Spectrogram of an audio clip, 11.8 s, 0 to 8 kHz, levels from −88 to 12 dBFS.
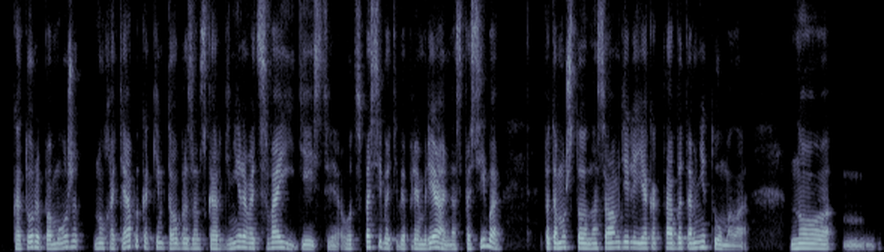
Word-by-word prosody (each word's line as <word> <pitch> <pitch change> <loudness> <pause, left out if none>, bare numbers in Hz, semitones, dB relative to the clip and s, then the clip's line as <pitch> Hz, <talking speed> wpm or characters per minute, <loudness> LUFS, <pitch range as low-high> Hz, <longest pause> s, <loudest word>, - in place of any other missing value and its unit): который 165 +6 +1
поможет, 165 +6 -1
ну, 150 +1 -2
хотя 150 +5 0
бы 200 - -3
каким-то 155 -2 -3
образом 145 -1 -1
скоординировать 145 +3 0
свои 155 -2 +2
действия. 125 0 -3
Вот 135 0 -4
спасибо 175 +1 0
тебе, 135 -2 -4
прям 135 -2 0
реально 140 -5 +4
спасибо, 135 +11 0 0.6
потому 160 +1 +3
что 165 -3 +2
на 145 +1 +1
самом 155 +2 +2
деле 165 -1 0
я 155 0 +3
как-то 155 0 -1
об 150 +1 +1
этом 155 0 +1
не 180 +1 +1
думала, 120 -9 -3 0.5
но 145 -1 +2
м - - -9
150 Hz, 150 wpm, -24 LUFS, 140-165 Hz, 0.6 s, реально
